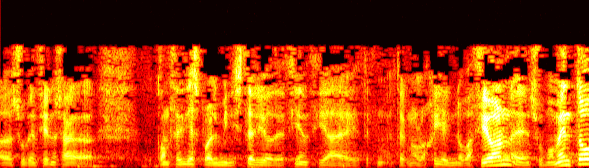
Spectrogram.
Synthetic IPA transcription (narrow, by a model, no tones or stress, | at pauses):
suβe̞nθjo̞ne̞sa | ko̞nθe̞ðiðaspo̞ɾe̞lminist̪e̞ɾjo̞ðe̞θje̞n̟θjaet̪e̞kno̞lo̞xiainːo̞β̞aθjo̞nensumo̞mẽnt̪o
